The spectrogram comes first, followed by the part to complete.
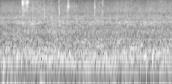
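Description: Steady low hum of room machinery such as an air conditioner or drink fridges, with a few faint light crackles in the first second.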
